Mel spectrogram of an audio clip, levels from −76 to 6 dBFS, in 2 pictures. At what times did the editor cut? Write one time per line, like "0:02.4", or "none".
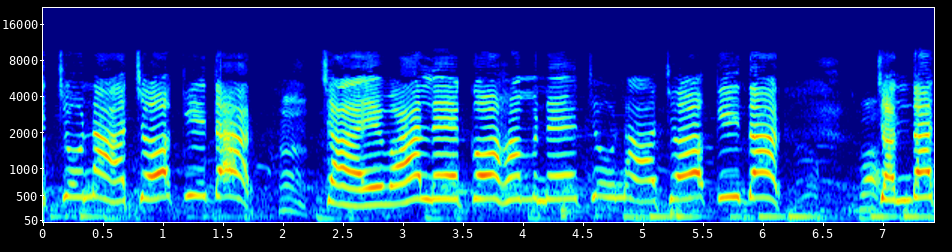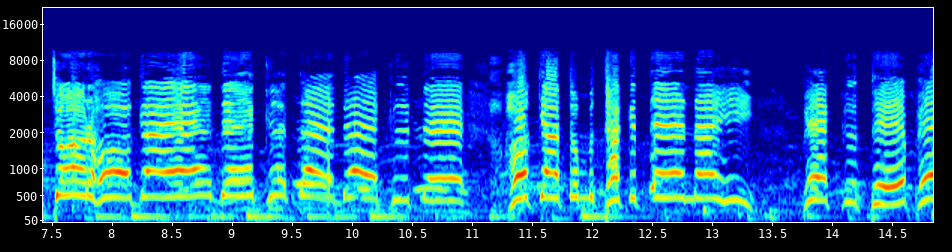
0:11.1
